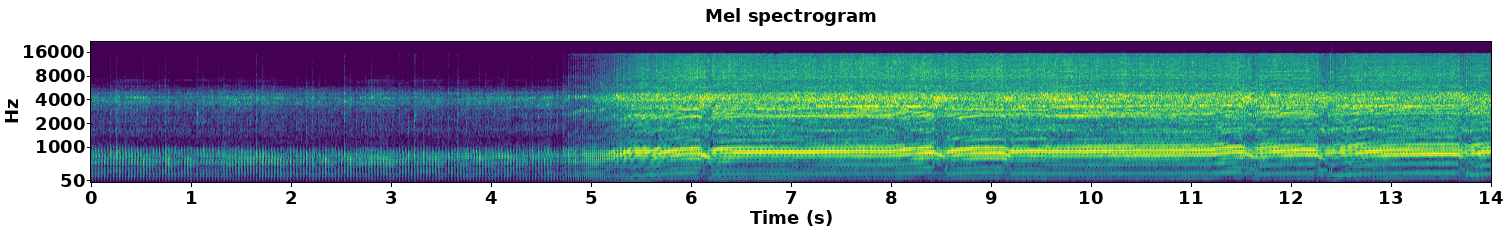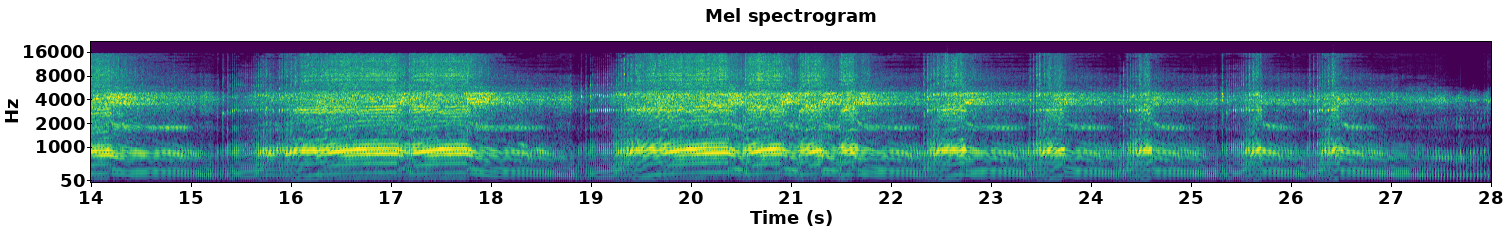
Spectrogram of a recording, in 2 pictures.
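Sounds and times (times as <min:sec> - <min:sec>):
chainsaw engine revving: 0:00.0 - 0:28.0.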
